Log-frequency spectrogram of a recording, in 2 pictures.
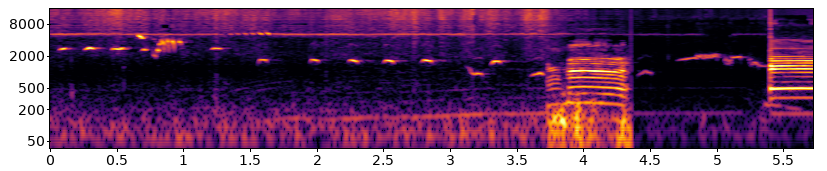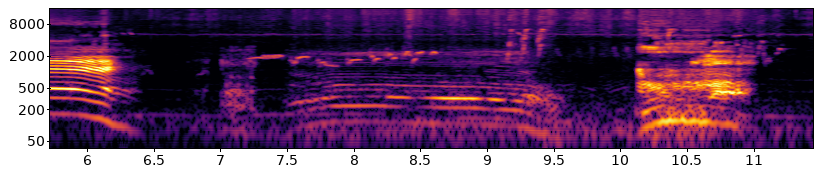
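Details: Repeated calls from a cow summoning a companion feeding on grass in the field: four hoarse, harmonic moos of varying length a second or two apart, some rising then falling, with bird chirps early on.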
